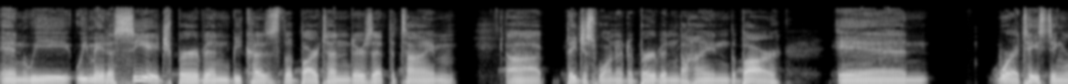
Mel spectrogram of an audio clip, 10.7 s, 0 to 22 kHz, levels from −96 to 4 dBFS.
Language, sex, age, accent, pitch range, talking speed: English, male, 20-39, American, 100-125 Hz, 145 wpm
